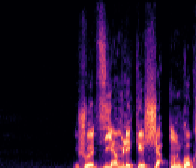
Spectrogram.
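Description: A man speaks close to a microphone with animation.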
